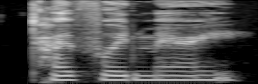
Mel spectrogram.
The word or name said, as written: typhoid mary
